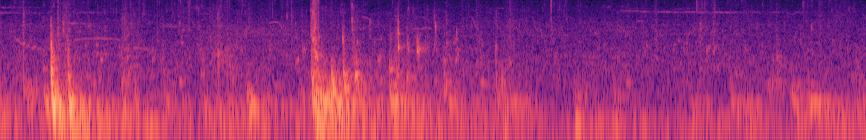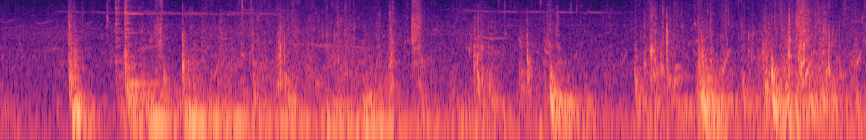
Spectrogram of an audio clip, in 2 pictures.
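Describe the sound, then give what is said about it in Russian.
An oar rowing a boat on water, with repeated splashing strokes and sloshing at an uneven pace over a steady watery wash, without any voices. “Взяла весло и начала грести.”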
